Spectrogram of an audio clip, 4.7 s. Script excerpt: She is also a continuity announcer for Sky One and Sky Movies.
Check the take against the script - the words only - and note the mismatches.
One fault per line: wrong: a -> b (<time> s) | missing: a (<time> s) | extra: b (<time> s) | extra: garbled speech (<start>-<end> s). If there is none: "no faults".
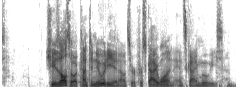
no faults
